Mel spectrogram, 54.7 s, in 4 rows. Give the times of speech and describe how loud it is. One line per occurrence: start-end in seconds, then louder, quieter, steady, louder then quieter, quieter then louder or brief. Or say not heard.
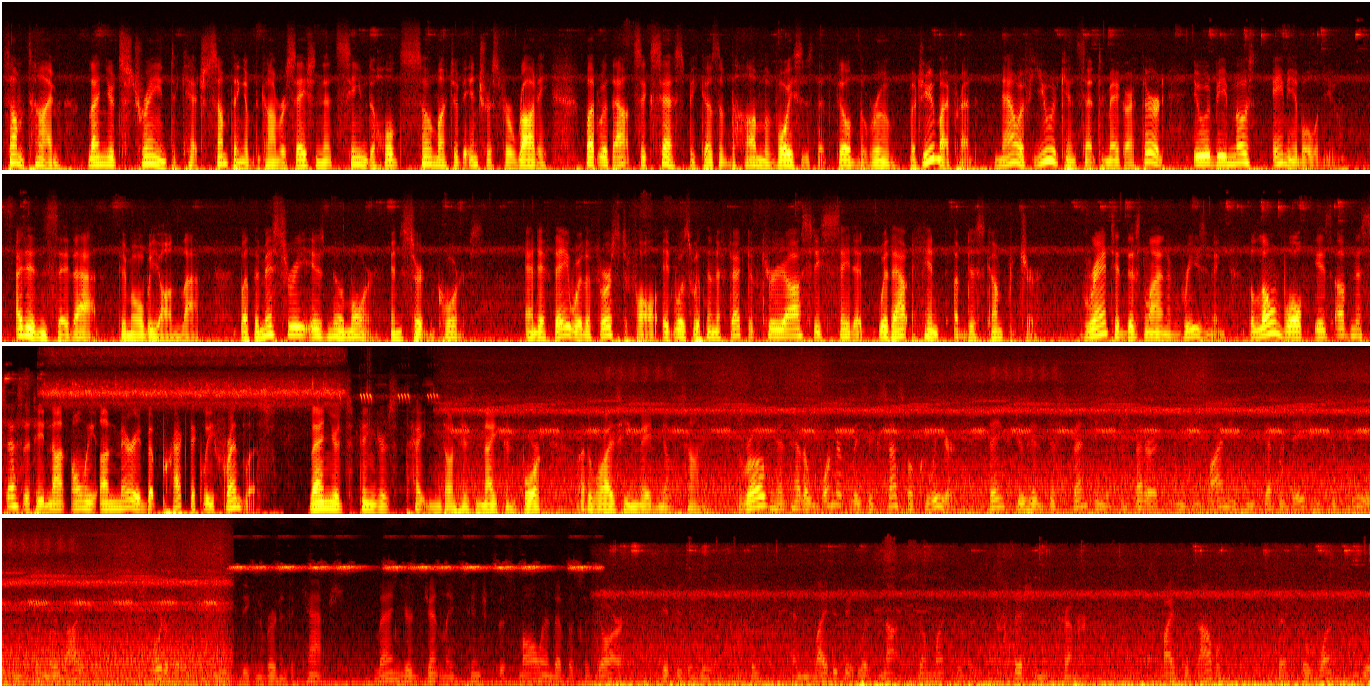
0.0-54.6 quieter.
